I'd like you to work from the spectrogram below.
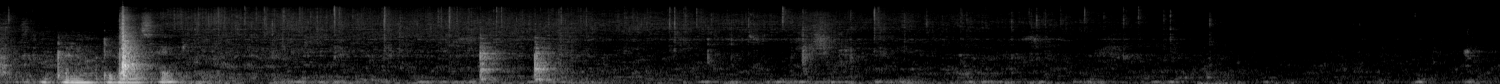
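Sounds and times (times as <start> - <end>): batter sizzling on a hot pan: 0.0 - 0.4, 1.2 - 12.8.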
